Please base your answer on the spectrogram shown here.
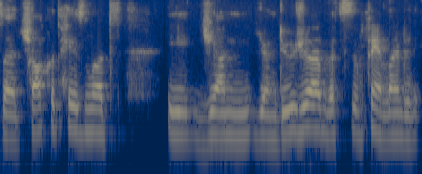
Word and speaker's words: gianduja: So gianduja is actually an Italian name.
